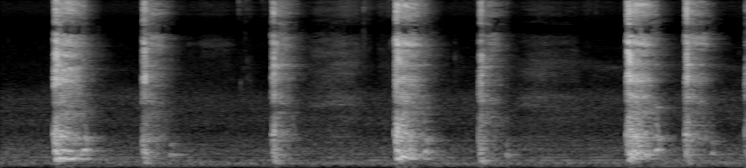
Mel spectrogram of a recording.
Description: I went to a party wearing a beautiful red dress and smoked a cigarette with my friends. When I got home, I was coughing like this.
